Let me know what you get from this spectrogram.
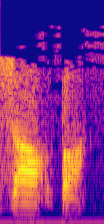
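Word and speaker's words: zabak (זבח): It means altar in English, but derives from the Hebrew word zabak, pronounced zabak.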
